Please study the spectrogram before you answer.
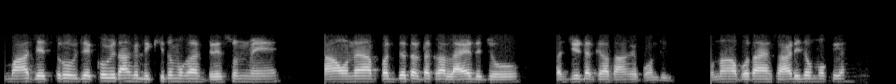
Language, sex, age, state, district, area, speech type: Sindhi, male, 30-45, Maharashtra, Thane, urban, conversation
